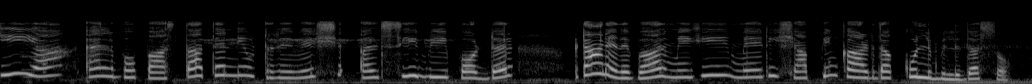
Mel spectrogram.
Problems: none marked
